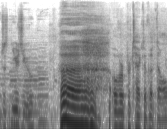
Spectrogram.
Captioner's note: sigh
